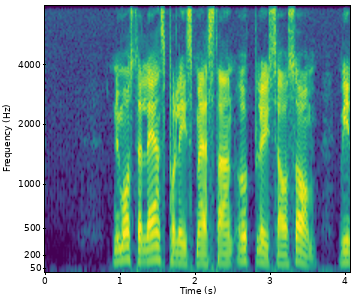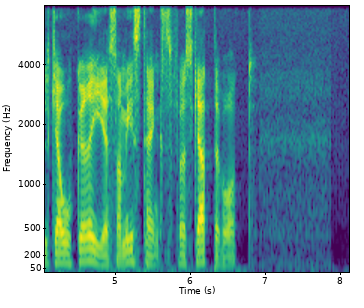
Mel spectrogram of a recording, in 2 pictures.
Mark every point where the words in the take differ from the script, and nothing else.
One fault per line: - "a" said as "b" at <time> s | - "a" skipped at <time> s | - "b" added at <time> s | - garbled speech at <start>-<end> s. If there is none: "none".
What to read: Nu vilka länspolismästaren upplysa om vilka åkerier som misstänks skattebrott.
- "vilka" said as "måste" at 1.0 s
- "oss" added at 3.1 s
- "för" added at 5.7 s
